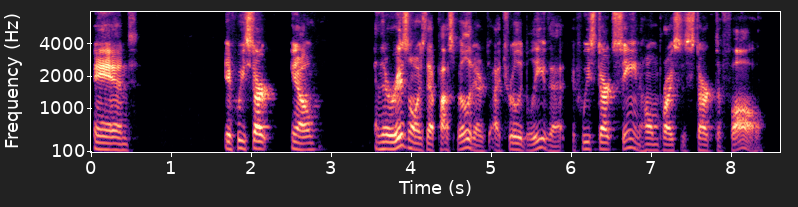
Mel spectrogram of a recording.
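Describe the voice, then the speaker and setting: A man's voice: mid-range voice, normal speed, creaky. A man co-hosting a real estate podcast in casual chat, repeating himself and leaning on "you know" as he talks things through. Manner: loose, repeats words, lots of "you know".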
